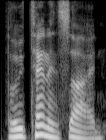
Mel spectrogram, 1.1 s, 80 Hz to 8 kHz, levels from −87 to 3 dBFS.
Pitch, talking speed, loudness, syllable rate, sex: 145 Hz, 170 wpm, -16 LUFS, 7.0 syllables/s, male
